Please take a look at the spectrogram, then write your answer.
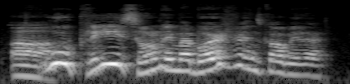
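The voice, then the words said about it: Failed German accent drifting Irish. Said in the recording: “That was supposed to be German, but I think I turned into a leprechaun there at the end. I cannot do accent.”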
